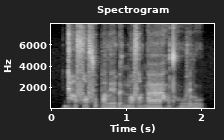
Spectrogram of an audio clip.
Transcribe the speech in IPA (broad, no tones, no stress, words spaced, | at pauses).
ɡʱisˤi sˤupale ɗɛŋ͡mɛzˤæ ŋæː ɦɔdʱuːɾe lu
